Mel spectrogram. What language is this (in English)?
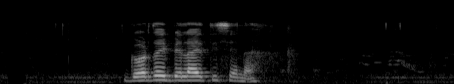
Nepali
